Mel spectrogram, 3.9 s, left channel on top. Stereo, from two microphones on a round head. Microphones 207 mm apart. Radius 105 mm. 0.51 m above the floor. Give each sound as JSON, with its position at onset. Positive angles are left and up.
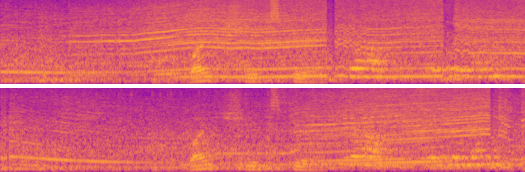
{"t": 1.1, "sound": "a man speaking", "side_deg": 35, "distance_m": 1.5}
{"t": 2.5, "sound": "a woman speaking", "side_deg": -40, "distance_m": 8.5}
